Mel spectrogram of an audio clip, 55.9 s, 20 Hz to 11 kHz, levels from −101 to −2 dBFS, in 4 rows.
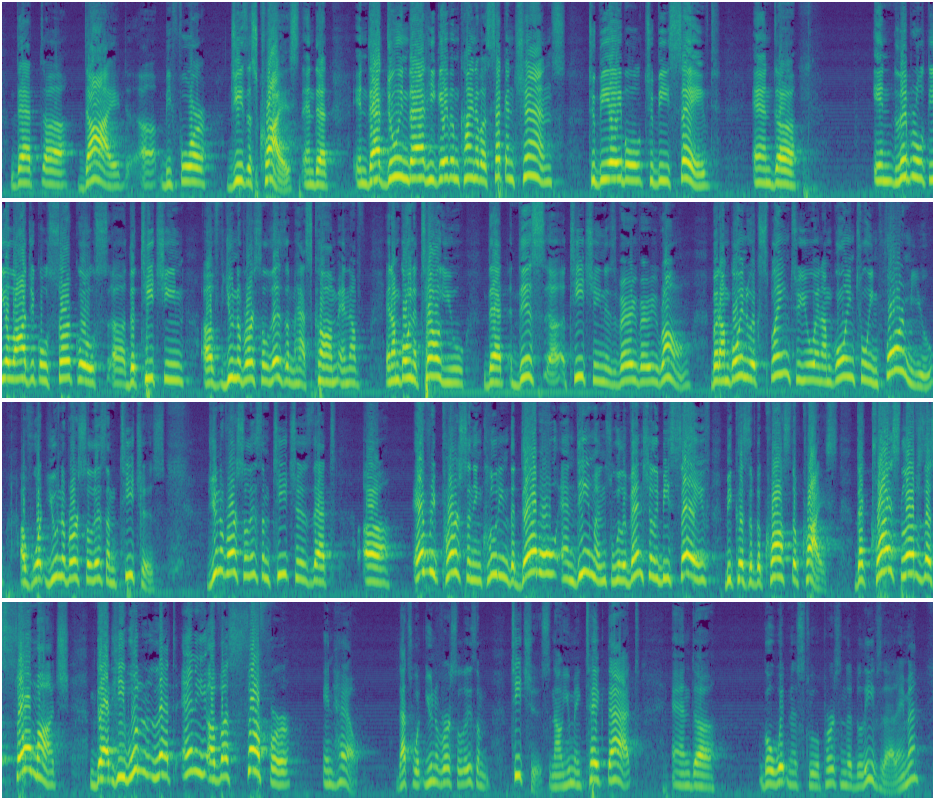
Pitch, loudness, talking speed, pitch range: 235 Hz, -15 LUFS, 140 wpm, 195-270 Hz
